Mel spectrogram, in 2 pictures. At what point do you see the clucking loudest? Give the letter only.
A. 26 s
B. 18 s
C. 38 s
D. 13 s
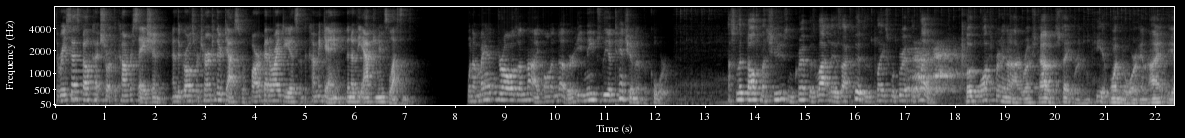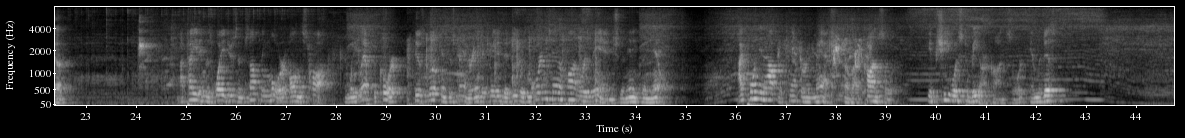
C.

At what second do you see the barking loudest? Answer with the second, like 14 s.
18 s.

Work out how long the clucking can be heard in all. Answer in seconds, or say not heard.
2 s.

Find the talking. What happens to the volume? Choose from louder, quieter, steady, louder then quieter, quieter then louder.
steady.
